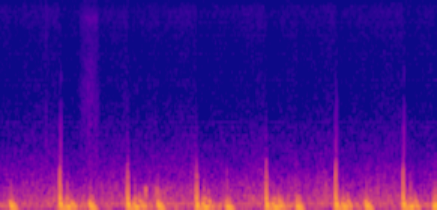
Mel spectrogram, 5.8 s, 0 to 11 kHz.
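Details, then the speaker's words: Regular low heartbeat near 66 a minute with a very loud, dull, low-frequency fourth heart sound just before S1, fifth interspace midclavicular line, left lateral decubitus position. "you'll probably never hear another fourth heart sound as loud as this which is why we recorded it it's usually a little more difficult to hear a fourth it's low frequency it's a very dull it's heard best with the bell of your stethoscope"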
